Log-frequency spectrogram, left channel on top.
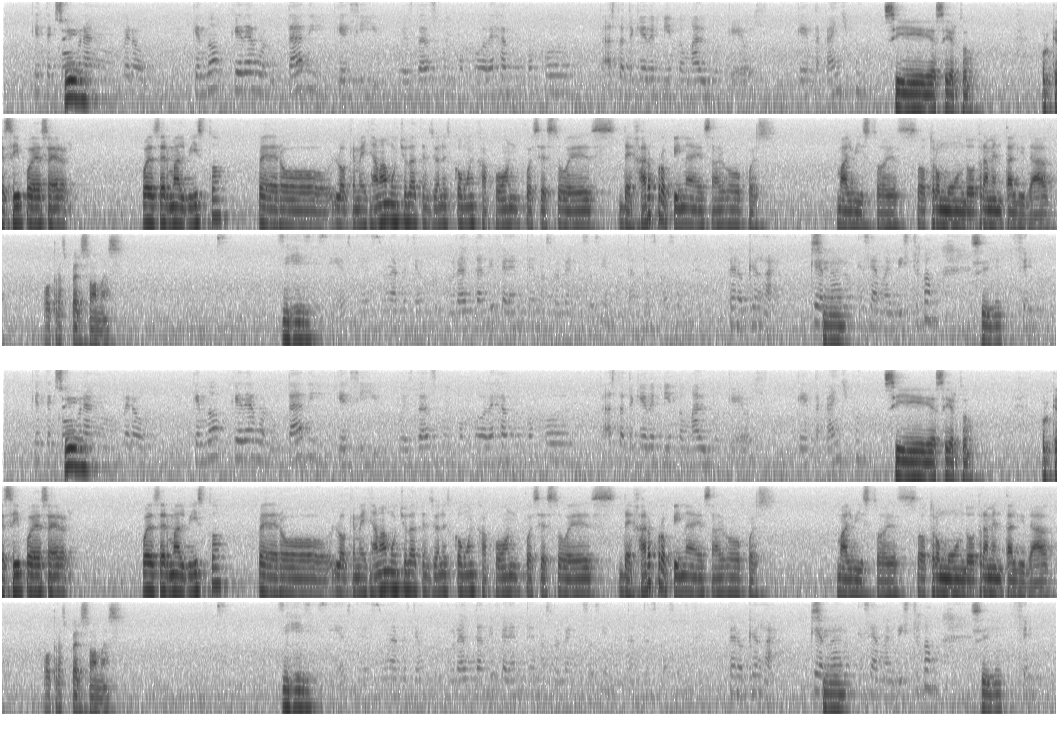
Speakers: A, on the left; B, on the right.
A: que te
B: Sí,
A: cobran, pero que que no quede a voluntad y que si pues das muy poco, dejas muy poco, hasta te queden viendo mal porque, uy, qué tacaño.
B: sí, es cierto. Porque sí puede ser, puede ser mal visto, pero lo que me llama mucho la atención es cómo en Japón, pues eso es, dejar propina es algo, pues. mal visto, es otro mundo, otra mentalidad, otras personas.
A: Sí. Sí,
B: Ujú,
A: sí, sí, o sea, es una cuestión cultural tan diferente, no solo en eso, sino en tantas cosas. Pero qué raro,
B: Sí,
A: qué raro que sea mal visto. <laughs>
B: sí.
A: Sí.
